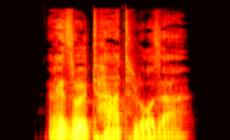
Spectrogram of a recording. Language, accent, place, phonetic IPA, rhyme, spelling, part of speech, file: German, Germany, Berlin, [ʁezʊlˈtaːtloːzɐ], -aːtloːzɐ, resultatloser, adjective, De-resultatloser.ogg
- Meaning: 1. comparative degree of resultatlos 2. inflection of resultatlos: strong/mixed nominative masculine singular 3. inflection of resultatlos: strong genitive/dative feminine singular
